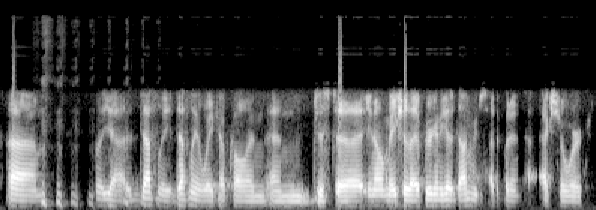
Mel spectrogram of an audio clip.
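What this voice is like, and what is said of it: Hoarse, fading voice. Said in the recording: “I'm losing my voice a little bit... you're losing the voice a little bit”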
